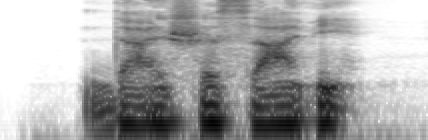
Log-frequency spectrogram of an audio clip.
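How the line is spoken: Whispered. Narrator (Russian): прошептал

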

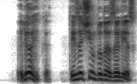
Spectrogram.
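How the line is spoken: Shout. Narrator (Russian): крикнул

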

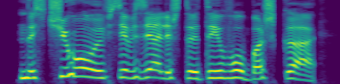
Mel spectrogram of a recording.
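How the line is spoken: Laughing. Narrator (Russian): Рассмеялся Кит

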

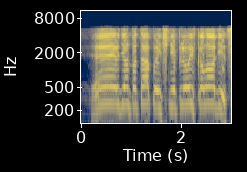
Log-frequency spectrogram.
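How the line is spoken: Shouting after someone. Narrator (Russian): кричал ему вслед Мыльников

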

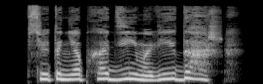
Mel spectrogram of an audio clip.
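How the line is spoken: Desperate shout. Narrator (Russian): в отчаянии закричала Рена

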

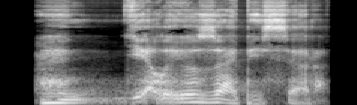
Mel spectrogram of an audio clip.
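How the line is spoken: Muttered. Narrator (Russian): пробормотал он

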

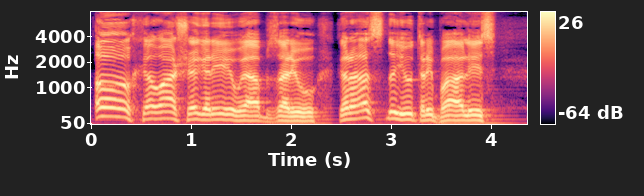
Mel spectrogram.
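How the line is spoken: Shouting from a tower. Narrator (Russian): он кричал с вышки

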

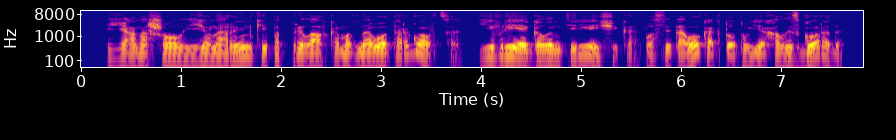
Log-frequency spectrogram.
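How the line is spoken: Plain. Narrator (Russian): ответил он

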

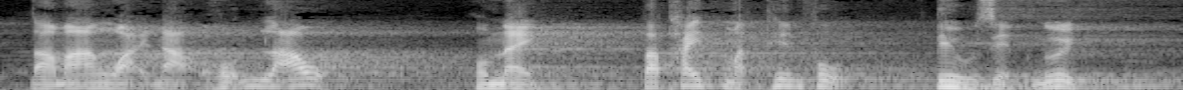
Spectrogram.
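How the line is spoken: Roaring. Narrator (Vietnamese): Bạch Hổ gầm lên

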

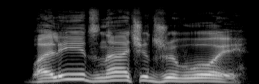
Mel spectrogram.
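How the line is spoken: Strange drawl. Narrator (Russian): как-то странно протянул Зубарь

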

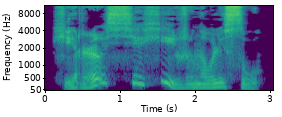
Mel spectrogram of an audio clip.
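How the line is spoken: Quiet mutter. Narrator (Russian): тихонько пробормотал Гром у нас с Инной за спиной

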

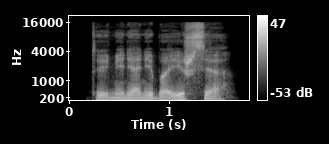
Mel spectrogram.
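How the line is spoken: Hoarse double low bestial voice. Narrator (Russian): Прохрипел оборотень сразу в два низких голоса, будто зверь внутри него тоже мог говорить

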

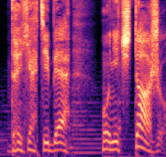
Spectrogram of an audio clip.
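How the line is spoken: Hissing. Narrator (Russian): прошипел принц

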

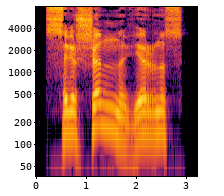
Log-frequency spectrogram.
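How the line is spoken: Quiet and reasoned. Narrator (Russian): тихо и рассудительно проговорил Смердюков

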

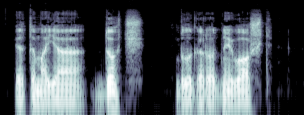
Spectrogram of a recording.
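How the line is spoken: Plain. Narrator (Russian): ответил Павийон

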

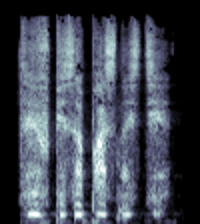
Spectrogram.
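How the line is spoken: Self-reassuring whisper. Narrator (Russian): прошептала самой себе, как будто если произнести эти слова вслух, они окажутся правдой

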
